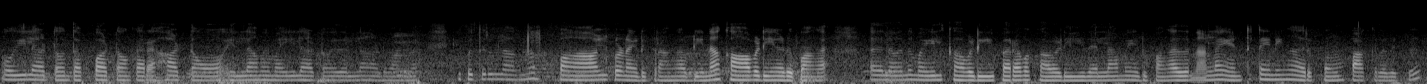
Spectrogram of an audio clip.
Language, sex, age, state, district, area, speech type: Tamil, female, 18-30, Tamil Nadu, Sivaganga, rural, spontaneous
